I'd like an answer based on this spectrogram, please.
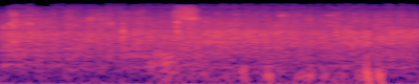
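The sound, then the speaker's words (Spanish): Applause for a speaker at the close of an international book fair: brief, faint, steady clapping over a dense hiss, with a few sharper claps near the end. “Bueno, pues un aplauso a la doctora.”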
